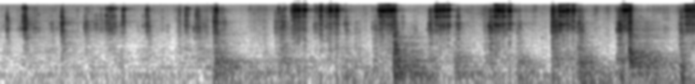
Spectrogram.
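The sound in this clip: A ratchet wrench tightens a bolt on a roll-up cover, its dry mechanical clicks coming in many quick bursts that grow somewhat louder toward the end, with no talk.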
